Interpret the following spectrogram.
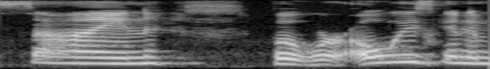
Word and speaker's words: sin: math problems as siin we don't pronounce it sin we're still pronouncing it as sign but we're always going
